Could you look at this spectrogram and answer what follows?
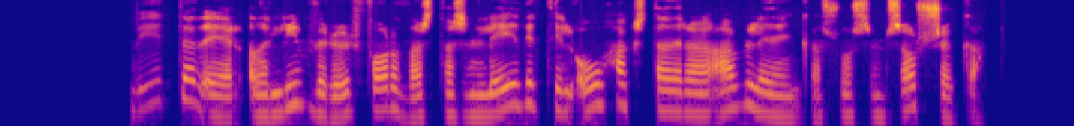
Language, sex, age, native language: Icelandic, female, 40-49, Icelandic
